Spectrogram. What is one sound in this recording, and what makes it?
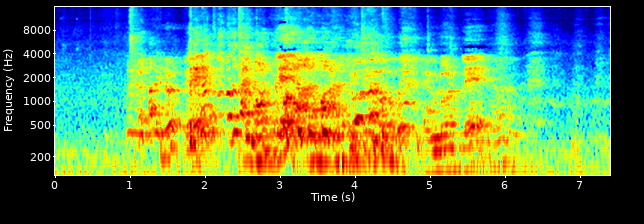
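Young men laugh nearby.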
